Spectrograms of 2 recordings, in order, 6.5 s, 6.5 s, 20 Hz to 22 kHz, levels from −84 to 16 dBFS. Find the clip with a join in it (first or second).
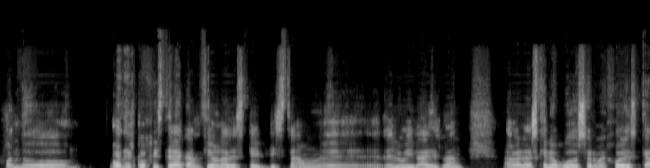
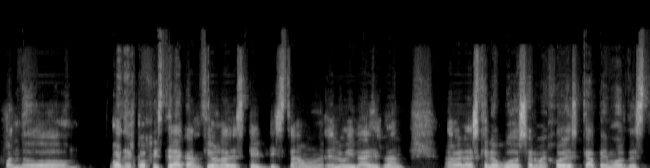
second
